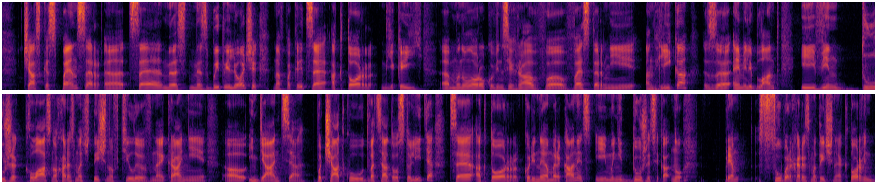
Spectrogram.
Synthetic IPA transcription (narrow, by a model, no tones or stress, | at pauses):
t͡ʃɑskɐspɛnsert̪sɛnnɛzbɪt̪ɪjlʲɔt͡ʃɪknɐwpɐkɪt̪sɛʔɐkt̪ɔrjɐkɪj | mɪnulˠɔɦɔɾɔkʊʋʲinzʲiɦɾɑwːɛst̪ernʲiɐnɦlʲikɐ | zɛmʲilʲiblˠɑnd̪iʋʲind̪uʒɛklˠɑsnɔxɐɾɪzmɐt̪ɪt͡ʃnɔwtʲilˠɪwnɐekɾɑnʲi | inʲdʲiɑnʲt͡sʲɐpɔt͡ʃɑt̪kʊd̪ʋɐt͡sʲːat̪ɔɦɔst̪ɔlʲitʲːɐt̪sɛɐkt̪ɔrkɔɾʲinɪɐmeɾɪkɑnɪt͡sʲimenʲid̪uʒɛt͡sʲikɑnu | pɾʲamsuperxɐɾɪzmɐt̪ɪt͡ʃnɪjɐkt̪ɔrʋʲin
